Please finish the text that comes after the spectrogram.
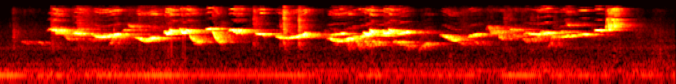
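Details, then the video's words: Sustained song from an albino white-rumped shama owned in Purwokerto: a long series of quick downslurred whistles and chirps, richly varied and unbroken for about six seconds, ending in a high shrill note, over a low hum. "murai albino"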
